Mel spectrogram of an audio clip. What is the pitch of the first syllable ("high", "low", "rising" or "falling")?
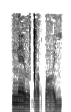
falling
